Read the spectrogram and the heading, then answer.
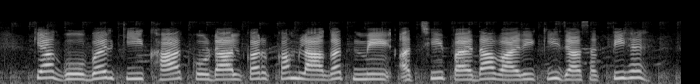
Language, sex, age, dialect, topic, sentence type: Hindi, female, 25-30, Awadhi Bundeli, agriculture, question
